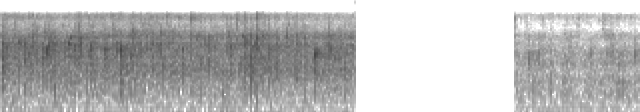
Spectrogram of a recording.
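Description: Garlic and tomato sautéing in olive oil in a pan, a steady close sizzle that cuts out briefly and then resumes, with no voices.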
